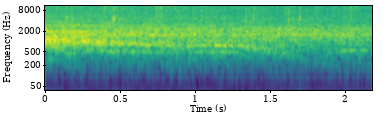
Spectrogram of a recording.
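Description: Crowd applauding, the applause fading away.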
